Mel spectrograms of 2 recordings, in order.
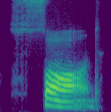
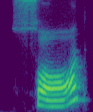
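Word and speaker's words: صاد: It's pronounced, or this letter has the same articulation point as the letter Sin, but the top of the tongue is raised to the roof of the mouth to make it a heavy and thick sounding letter.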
